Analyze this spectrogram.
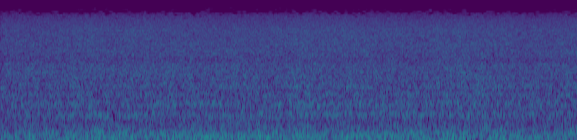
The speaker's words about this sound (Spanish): La cascada de Abelón luce espectacular y magnífica en esta época del año.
